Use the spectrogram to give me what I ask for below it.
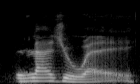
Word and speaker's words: Lajoie: Nap LaJoie, if you want to say it correctly in French.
